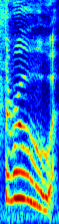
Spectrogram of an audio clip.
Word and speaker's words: through: Through, through, this sounds exactly the same as the past tense of throw.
